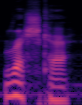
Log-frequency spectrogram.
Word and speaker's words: Reszke: when I know it's a Polish name, I know now how to pronounce it. So it's Reszke.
